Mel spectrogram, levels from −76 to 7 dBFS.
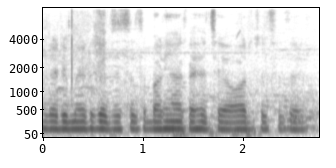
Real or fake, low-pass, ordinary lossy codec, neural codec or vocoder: real; none; none; none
